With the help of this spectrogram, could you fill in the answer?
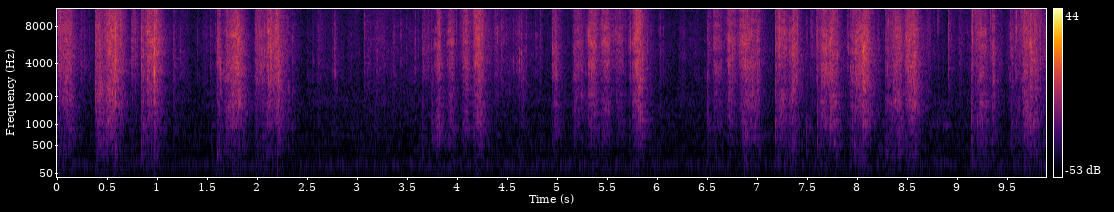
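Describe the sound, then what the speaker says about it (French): Homemade wooden clothing buttons have their edges filed with old sandpaper, giving a rapid series of dry, scratchy rubbing strokes in irregular bursts, close and fairly loud, with no talking. "On lime un peu les bords avec du papier de verre."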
